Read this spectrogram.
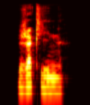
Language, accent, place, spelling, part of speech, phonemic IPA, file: French, France, Lyon, Jacqueline, proper noun, /ʒa.klin/, LL-Q150 (fra)-Jacqueline.wav
- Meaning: a female given name, masculine equivalent Jacques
